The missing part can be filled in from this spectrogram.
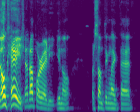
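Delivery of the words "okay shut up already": ordinary talk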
